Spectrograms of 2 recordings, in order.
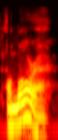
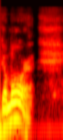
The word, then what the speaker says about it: Gomorrah: It's the same letter that we have in the two cities. One city is Sodom, and in Hebrew it's Amorah or Ramorah. But when you put it in Greek letters, it becomes a gamma or a G sound. And so we say Sodom and Gomorrah.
